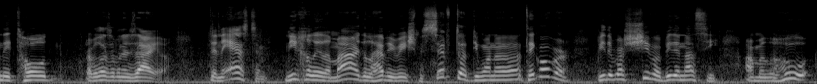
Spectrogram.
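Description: High-voiced man teaching Talmud. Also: a little hiss or hum. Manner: reads in chant then translates, frequent restarts. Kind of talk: Talmud class, reading and translating.

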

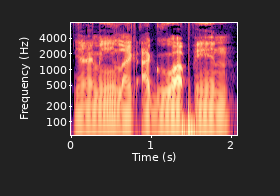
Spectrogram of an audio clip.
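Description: A man's voice: low voice, flat delivery, a little fast, a little mellow, smooth, no echo, clean studio sound. A man from Nova Scotia, a guest in a casual interview, talking directly and emphatically in streetwise phrasing. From Nova Scotia, Canada.

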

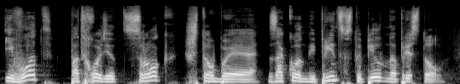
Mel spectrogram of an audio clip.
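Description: A man's voice: medium pitch, expressive, measured pace, warm tone, no room sound, clean studio sound. A man co-hosting a podcast, telling stories colloquially and acting out quoted reactions in casual chat. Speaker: podcast co-host.

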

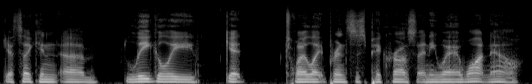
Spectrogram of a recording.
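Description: A man's voice: medium pitch, little pitch movement, normal speed, a little mellow, no room sound, clean studio sound. A man chatting casually as a podcast host. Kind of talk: casual chat.

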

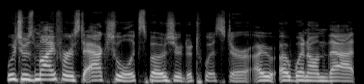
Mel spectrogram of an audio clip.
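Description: A woman's voice: fairly low pitch, normal speed, no echo, clean studio sound. A woman chatting casually about movies as a podcast co-host, explaining things in a lightly amused way.

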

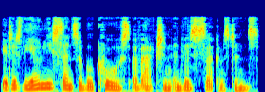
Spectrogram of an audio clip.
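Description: A woman voicing a stern male pirate captain who speaks in measured, formal sentences. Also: rumbling low, animated, breathy edge, no room sound, pitched below the performer's own voice, heavily acted. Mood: grave. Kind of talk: audiobook character voice.

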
